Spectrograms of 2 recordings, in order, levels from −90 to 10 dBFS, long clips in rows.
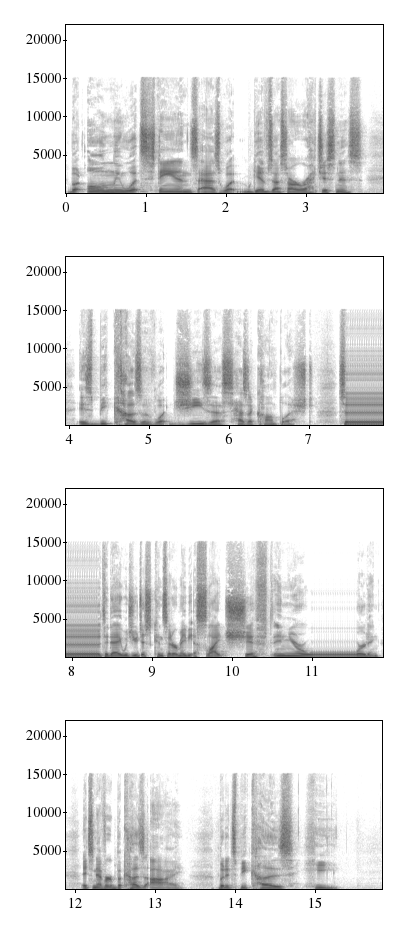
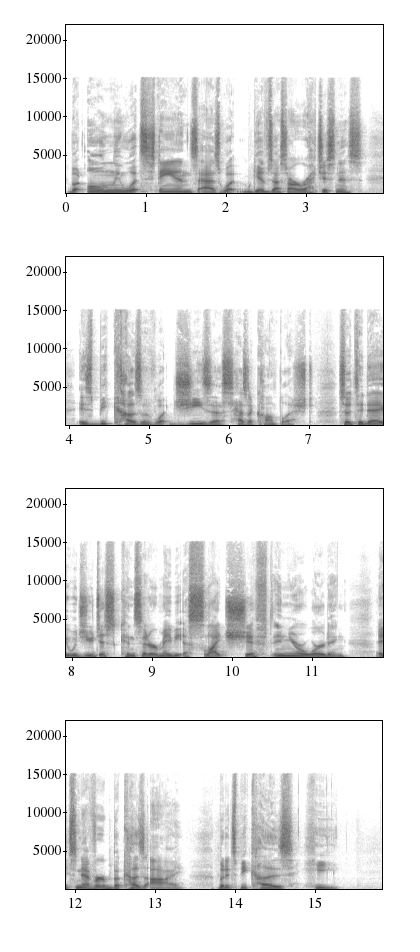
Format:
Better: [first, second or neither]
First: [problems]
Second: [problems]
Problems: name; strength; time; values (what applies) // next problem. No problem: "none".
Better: second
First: audio freezing; at 7.5 s for 1 s and at 11 s for 0.5 s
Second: none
